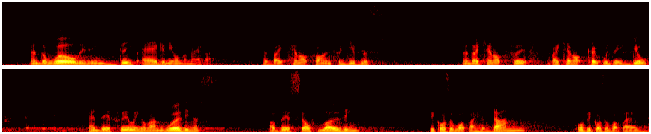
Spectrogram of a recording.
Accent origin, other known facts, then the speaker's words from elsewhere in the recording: Australia; you will scream as an Australian. Australians don't know how to be polite and pleasant about anything.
